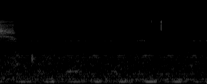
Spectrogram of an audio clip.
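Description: Near silence: room tone, with a few faint small clicks, one early and a couple about a second and a half in.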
